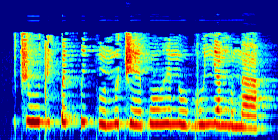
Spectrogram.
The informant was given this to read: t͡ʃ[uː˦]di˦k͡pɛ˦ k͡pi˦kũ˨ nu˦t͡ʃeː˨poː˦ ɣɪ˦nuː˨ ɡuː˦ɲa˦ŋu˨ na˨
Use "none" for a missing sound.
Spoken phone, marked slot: uː˦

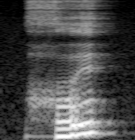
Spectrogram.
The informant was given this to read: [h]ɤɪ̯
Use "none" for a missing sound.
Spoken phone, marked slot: h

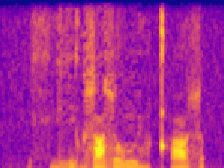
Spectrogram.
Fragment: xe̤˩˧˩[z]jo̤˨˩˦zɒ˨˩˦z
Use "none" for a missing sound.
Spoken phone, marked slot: z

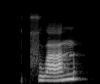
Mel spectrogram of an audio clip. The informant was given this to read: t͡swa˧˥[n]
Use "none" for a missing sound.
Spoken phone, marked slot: n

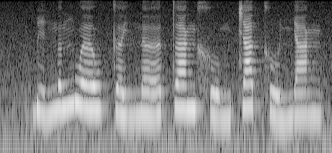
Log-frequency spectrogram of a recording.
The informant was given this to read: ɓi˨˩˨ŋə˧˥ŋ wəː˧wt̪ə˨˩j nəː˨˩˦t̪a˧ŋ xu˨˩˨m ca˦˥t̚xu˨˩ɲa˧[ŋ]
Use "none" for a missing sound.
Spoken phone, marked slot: ŋ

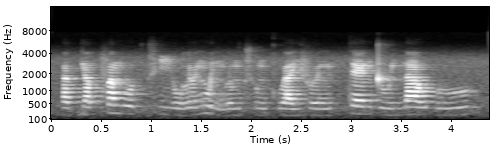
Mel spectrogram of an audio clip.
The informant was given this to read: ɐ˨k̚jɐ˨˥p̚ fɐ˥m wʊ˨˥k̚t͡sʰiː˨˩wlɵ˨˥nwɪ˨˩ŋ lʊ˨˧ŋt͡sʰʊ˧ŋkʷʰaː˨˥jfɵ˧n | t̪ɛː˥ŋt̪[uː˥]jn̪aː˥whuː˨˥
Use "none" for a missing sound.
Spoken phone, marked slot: uː˨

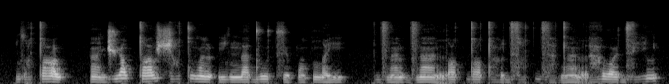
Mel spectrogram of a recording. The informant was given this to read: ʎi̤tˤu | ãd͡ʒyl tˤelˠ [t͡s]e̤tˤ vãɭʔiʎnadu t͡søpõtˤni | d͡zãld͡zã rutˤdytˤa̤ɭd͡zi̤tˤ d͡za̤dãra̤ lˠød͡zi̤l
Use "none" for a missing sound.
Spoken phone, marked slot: ʃ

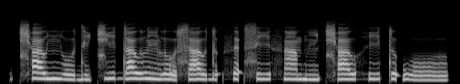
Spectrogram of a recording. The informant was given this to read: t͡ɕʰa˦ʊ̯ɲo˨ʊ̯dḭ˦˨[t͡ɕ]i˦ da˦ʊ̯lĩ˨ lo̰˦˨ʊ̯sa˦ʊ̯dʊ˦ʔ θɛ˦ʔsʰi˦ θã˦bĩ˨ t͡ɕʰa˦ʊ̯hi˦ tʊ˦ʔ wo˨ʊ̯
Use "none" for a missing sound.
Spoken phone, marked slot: t͡ɕ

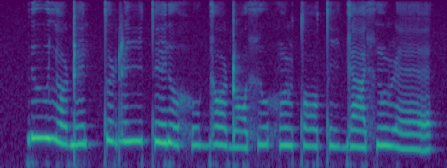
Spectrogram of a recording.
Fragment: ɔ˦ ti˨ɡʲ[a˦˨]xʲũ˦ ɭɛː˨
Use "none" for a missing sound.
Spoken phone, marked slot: a˦˨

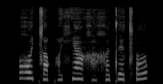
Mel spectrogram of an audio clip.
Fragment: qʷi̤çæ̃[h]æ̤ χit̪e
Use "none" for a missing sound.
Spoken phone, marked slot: χ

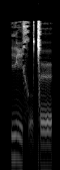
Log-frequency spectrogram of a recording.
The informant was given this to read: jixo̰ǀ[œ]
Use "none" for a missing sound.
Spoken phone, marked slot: ø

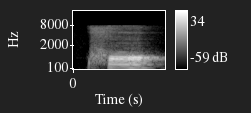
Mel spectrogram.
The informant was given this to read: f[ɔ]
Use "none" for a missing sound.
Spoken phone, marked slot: ɔ̃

